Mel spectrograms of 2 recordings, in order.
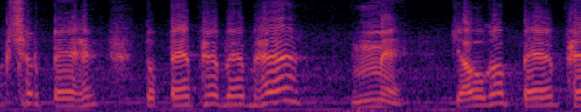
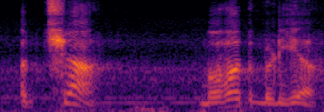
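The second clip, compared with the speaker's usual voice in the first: mock surprise; 7 semitones lower, 6 dB louder than usual. Real, not acted. Teacher mocking a student's answer with loud surprise. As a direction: feign amazement at the answer. Reacting to the girl's line.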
